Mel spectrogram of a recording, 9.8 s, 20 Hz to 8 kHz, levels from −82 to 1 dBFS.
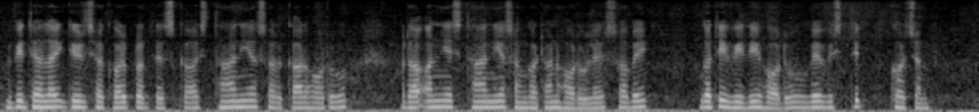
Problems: constant background noise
